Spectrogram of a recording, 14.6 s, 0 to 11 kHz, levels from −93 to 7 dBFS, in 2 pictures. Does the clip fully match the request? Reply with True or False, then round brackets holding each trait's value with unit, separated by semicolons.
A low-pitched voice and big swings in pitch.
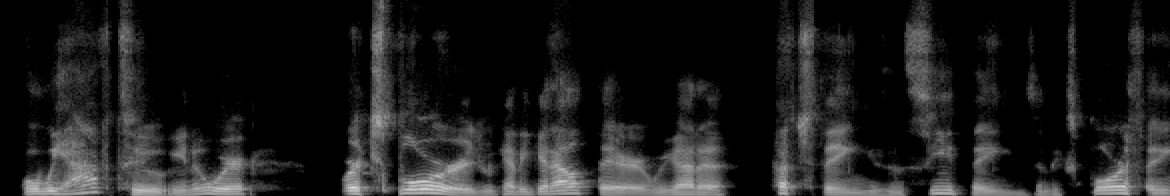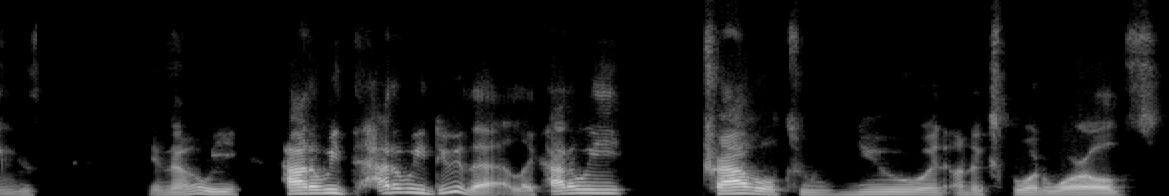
True (130 Hz; 8.4 semitones)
